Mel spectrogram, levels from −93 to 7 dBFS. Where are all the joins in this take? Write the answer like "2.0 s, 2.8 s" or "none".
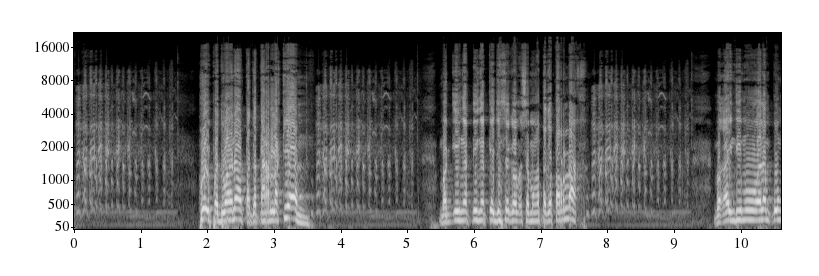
none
